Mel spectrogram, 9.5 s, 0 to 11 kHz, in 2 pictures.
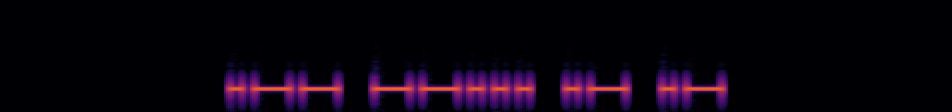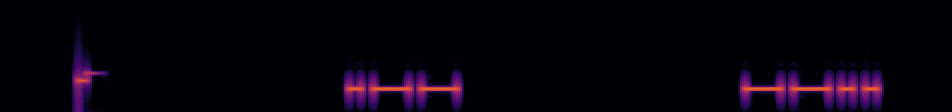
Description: Morse code, heard as a keyed tone, about 20 wpm, spaced as for 12 wpm, 700 Hz. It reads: W7AA WZ
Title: USA Call Signs - 4 Characters - 8x Character Spacing - 20wpm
